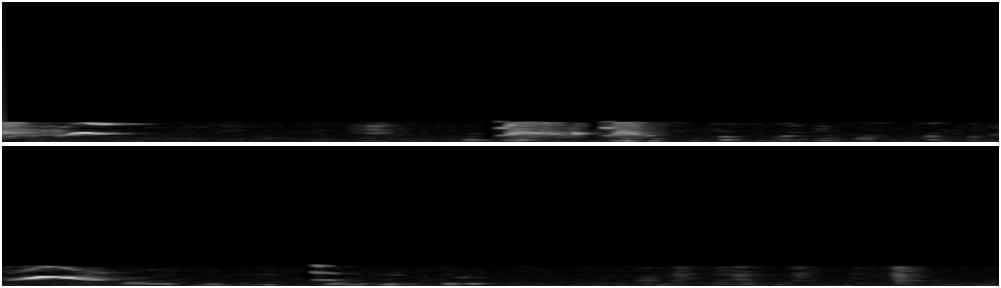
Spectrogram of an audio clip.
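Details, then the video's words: Cockatiel calling: a harsh screech at the start, a pair of raspy bursts, then a clear rising-and-falling whistled call, followed by scattered soft chirps and quiet gaps. "cockatiel making noise"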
